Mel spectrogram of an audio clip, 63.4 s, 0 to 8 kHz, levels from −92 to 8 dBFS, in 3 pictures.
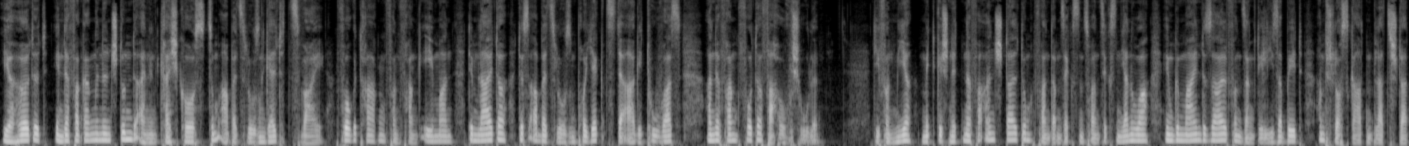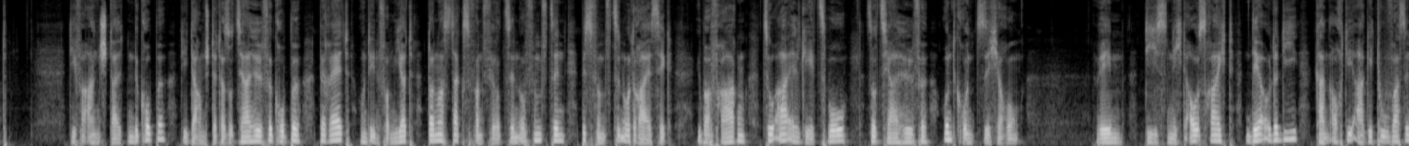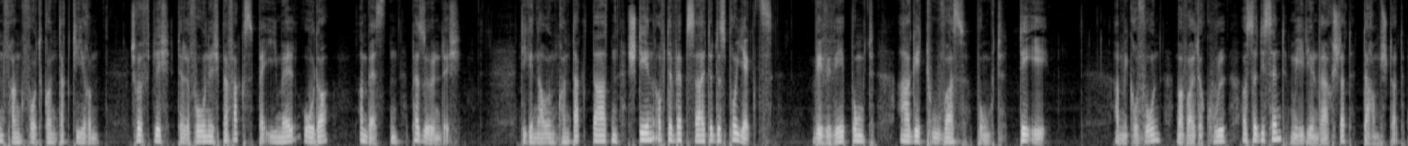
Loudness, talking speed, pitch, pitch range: -20 LUFS, 105 wpm, 105 Hz, 85-120 Hz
